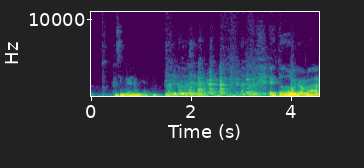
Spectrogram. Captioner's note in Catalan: rialles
